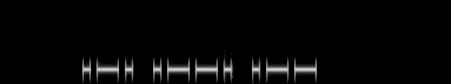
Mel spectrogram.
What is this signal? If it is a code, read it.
Morse code, heard as a keyed tone, about 17 wpm, 700 Hz. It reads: RPW
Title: USA Call Sign Postfixes - 3 Letters 17wpm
